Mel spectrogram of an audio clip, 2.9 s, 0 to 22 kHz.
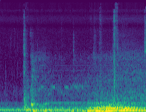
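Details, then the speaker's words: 2026 Forest River Sunseeker 2250SLE motorhome's small gas generator, started after holding stop/prime. A few starter clicks, then a low rumble that catches quickly and settles into a steady run; normal start. "And you hear it does fire right on up."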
